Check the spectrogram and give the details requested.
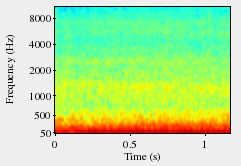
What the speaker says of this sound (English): The exhaust has a nice note to it, not too loud.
